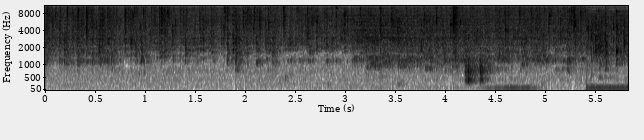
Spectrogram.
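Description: Chicken skewers shallow-frying in hot oil on low heat: a steady soft sizzle with scattered crackles and pops.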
